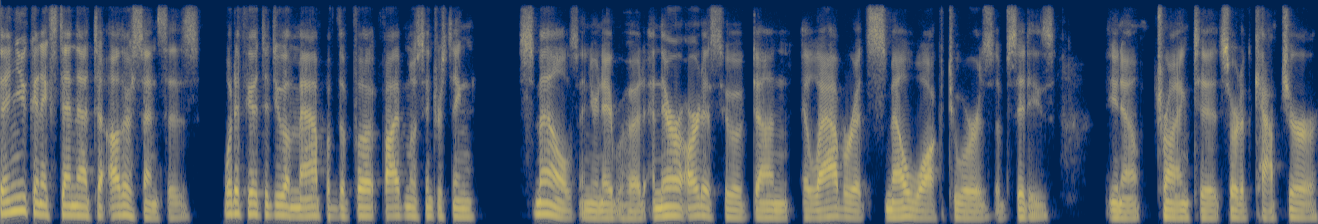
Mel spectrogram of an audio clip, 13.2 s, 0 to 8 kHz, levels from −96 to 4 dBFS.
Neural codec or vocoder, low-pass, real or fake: none; 7.2 kHz; real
